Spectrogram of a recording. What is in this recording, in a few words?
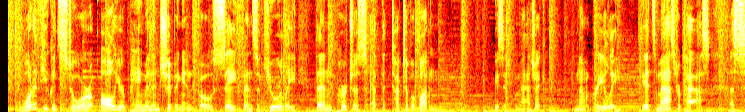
Commercial With Music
